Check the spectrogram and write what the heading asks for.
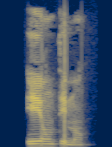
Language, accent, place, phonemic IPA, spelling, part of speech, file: French, France, Lyon, /e.ɔ̃.te.mɑ̃/, éhontément, adverb, LL-Q150 (fra)-éhontément.wav
- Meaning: shamelessly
